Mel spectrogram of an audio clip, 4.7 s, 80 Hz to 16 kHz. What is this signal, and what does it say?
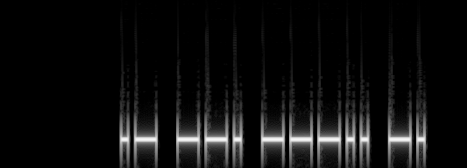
Morse code, heard as a keyed tone, about 17 wpm, 700 Hz. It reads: AG8N
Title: USA Call Signs - 4 Characters - 2x Character Spacing - 17wpm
